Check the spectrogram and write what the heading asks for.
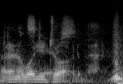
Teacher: I don't know becomes I don't know. Then we have a stop T at the end of what.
